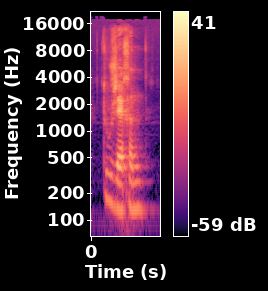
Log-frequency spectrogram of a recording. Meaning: to promise, commit
- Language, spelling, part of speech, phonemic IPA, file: Dutch, toezeggen, verb, /ˈtuzɛɣə(n)/, Nl-toezeggen.ogg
